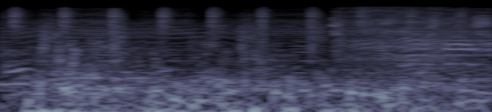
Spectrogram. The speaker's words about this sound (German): Hier im Bassin de la Villette schon. Dreimal am Tag wird das Wasser untersucht. Trübe sieht das Wasser aus. Algen treiben darin herum. Zögerlich steige ich rein und schwimme ein paar Bahnen.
